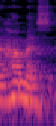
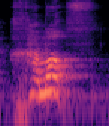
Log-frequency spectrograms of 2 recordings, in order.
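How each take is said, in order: First: Said in the usual way. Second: Hummus with a throaty h and rounded vowels; the girl's native Arabic Hummus; Arabic pronunciation. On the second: Shown as a demonstration. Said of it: "like this".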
